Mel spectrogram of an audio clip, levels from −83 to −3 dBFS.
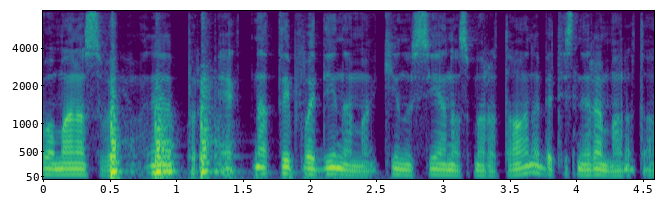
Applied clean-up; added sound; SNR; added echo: neural mask model RNNoise.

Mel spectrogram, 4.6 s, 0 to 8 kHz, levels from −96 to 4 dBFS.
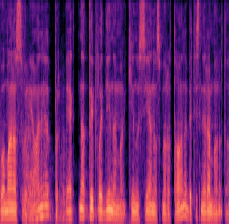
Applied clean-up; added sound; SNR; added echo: neural mask model DeepFilterNet 3.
